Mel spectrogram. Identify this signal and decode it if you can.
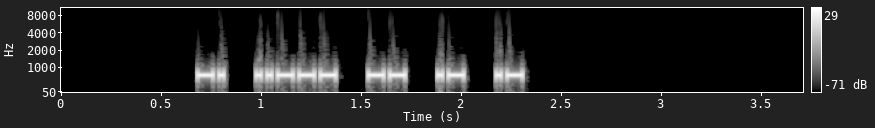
Morse code, heard as a keyed tone, about 46 wpm, spaced as for 33 wpm, 700 Hz. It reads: N2MAA
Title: USA Call Signs - 5 Characters - 2x Character Spacing - 45wpm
